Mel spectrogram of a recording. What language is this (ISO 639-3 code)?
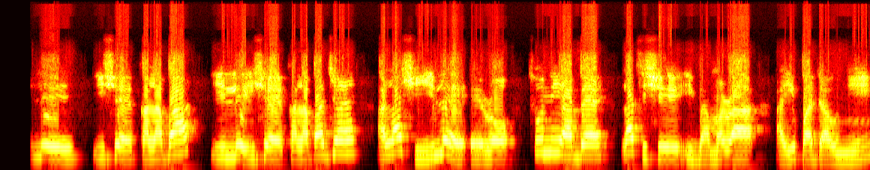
yor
